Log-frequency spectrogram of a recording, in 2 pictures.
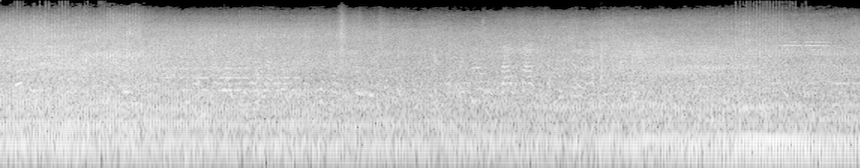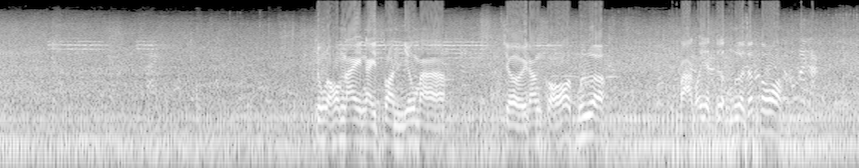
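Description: Other motorbikes ride past nearby.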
